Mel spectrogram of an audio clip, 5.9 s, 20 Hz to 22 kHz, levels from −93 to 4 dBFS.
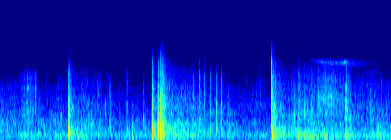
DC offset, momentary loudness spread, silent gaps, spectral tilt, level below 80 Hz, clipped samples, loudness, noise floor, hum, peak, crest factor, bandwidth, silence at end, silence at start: under 0.1%; 24 LU; none; -10 dB/octave; -66 dBFS; under 0.1%; -39 LUFS; -60 dBFS; none; -12 dBFS; 30 dB; 5.6 kHz; 0 s; 0 s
